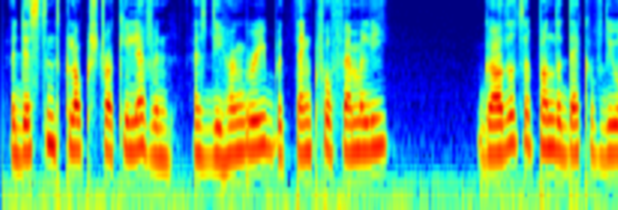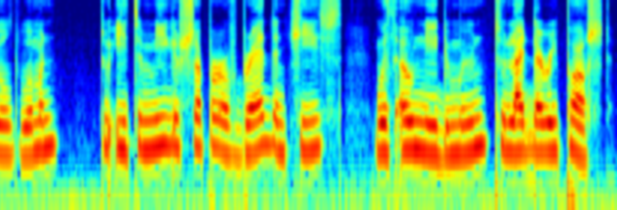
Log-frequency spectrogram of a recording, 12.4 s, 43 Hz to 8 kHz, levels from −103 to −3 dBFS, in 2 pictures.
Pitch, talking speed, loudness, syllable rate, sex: 195 Hz, 175 wpm, -20 LUFS, 5.1 syllables/s, female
